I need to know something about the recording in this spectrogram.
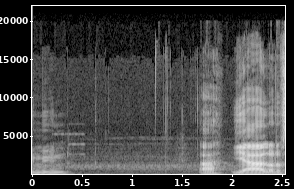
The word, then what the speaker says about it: Mün: i don't know it's a lot of people pronounce pronounce it man but the but that might just be because they don't know how to pronounce umlauts so i guess it would it would be moon uh yeah a lot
